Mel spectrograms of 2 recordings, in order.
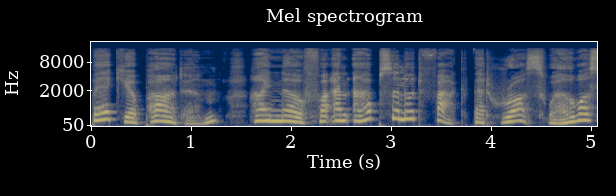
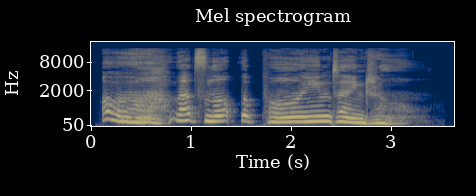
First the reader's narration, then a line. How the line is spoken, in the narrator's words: Crowley groans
